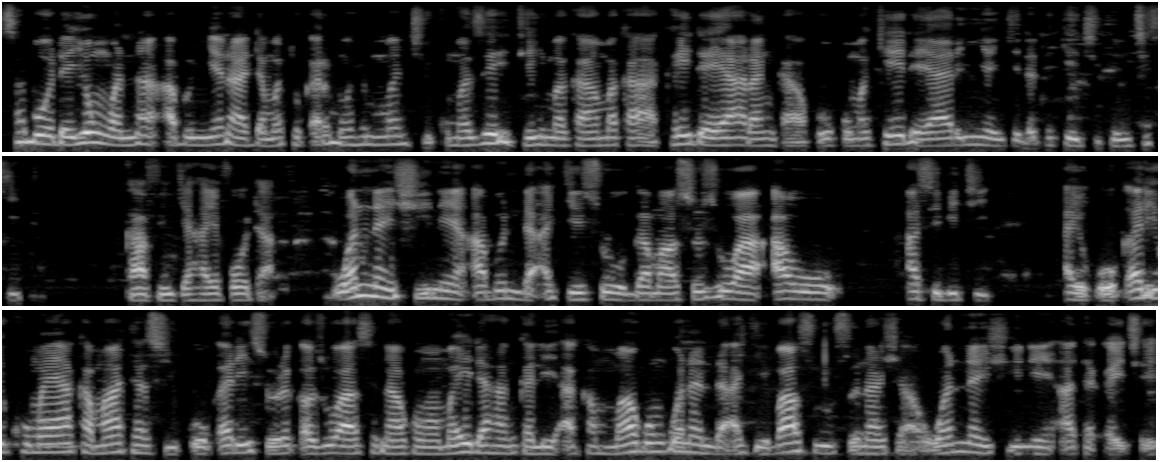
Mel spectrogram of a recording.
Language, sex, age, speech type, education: Hausa, male, 30-45, spontaneous, tertiary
